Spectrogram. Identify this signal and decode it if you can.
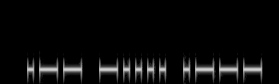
Morse code, heard as a keyed tone, about 20 wpm, 700 Hz. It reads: W6J
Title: USA Call Signs - 8x Character Spacing - 20wpm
